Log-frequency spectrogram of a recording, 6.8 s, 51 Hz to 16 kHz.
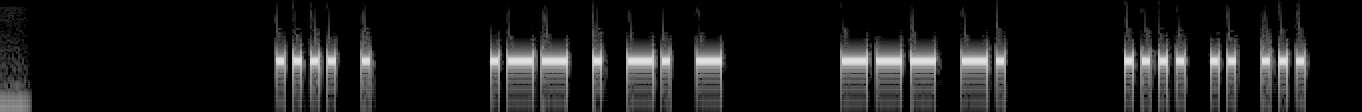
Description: Morse code, heard as a keyed tone, about 28 wpm, 700 Hz. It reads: HE WENT ON HIS
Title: 2x Word-Spacing - Sentences from Top 200 Words - 28wpm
